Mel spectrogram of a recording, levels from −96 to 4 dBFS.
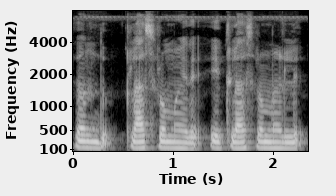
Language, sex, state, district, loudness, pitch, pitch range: Kannada, male, Karnataka, Koppal, -19 LUFS, 125 Hz, 120-130 Hz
